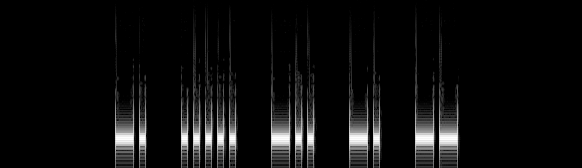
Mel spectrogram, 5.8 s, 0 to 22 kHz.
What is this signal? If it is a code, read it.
Morse code, heard as a keyed tone, about 20 wpm, spaced as for 15 wpm, 700 Hz. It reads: N5DNM
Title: 154 Lesson 25g - Letter p - Call Signs 20wpm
